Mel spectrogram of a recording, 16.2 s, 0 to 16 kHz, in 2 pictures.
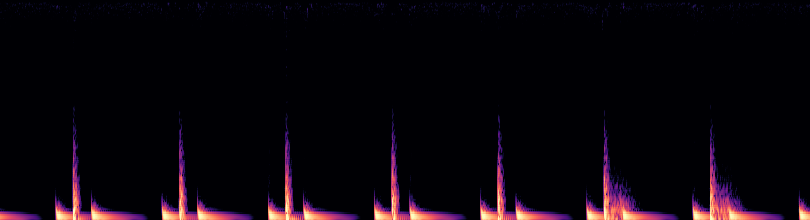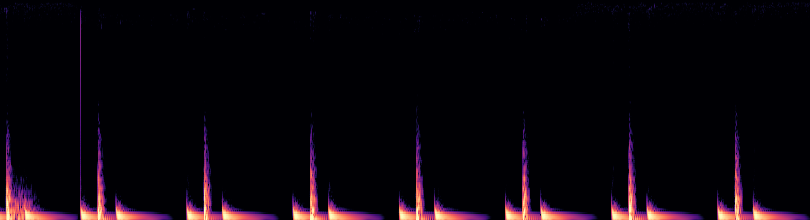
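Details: Mitral valve prolapse: regular heartbeat near 57 a minute with a mid-systolic click and a soft late systolic murmur.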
